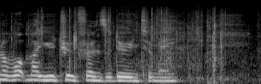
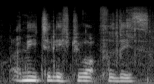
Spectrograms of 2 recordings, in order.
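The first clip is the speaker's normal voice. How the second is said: usual speaking voice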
